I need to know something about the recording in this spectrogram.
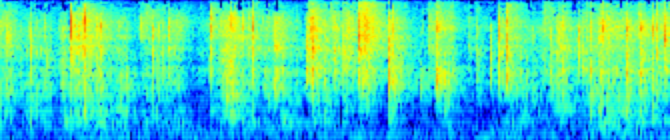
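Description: Continuous crinkling and crackling of a foil card pack being tugged at by someone struggling to open it, with irregular bursts of sharp rustles and no voices.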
